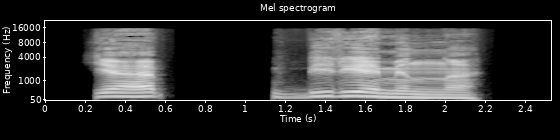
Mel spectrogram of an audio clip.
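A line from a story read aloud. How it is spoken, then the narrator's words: Slow, savoring the word. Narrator (Russian): произнесла она медленно, как будто пробуя слово на вкус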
